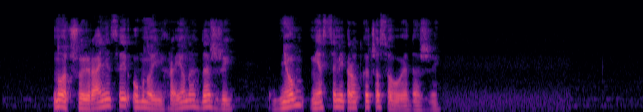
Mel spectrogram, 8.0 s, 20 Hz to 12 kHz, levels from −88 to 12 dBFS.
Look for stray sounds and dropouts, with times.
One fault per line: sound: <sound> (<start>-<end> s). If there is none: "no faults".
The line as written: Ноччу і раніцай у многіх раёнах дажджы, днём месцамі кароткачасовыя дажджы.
no faults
